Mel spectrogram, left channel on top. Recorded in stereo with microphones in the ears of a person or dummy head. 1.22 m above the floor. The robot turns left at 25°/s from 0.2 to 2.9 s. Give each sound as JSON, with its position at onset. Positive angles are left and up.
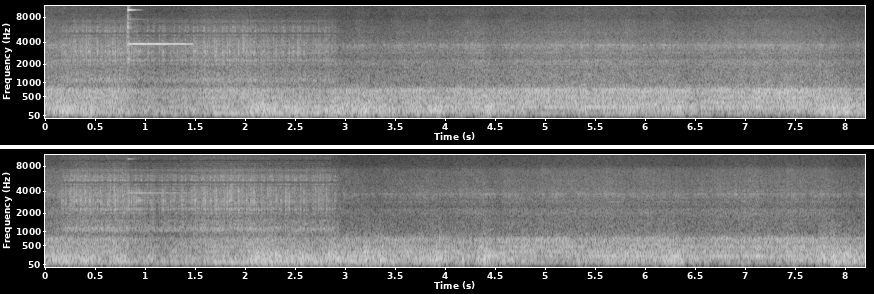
{"t": 0.8, "sound": "a bicycle bell", "side_deg": 70}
